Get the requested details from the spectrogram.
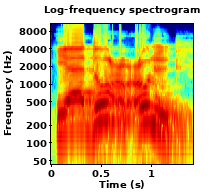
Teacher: عین کو حلق سے صاف نکالیں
